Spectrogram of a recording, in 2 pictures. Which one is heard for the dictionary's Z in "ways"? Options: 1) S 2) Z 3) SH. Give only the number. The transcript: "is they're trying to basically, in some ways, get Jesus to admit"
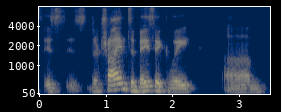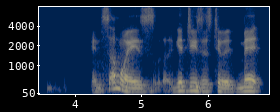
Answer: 2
